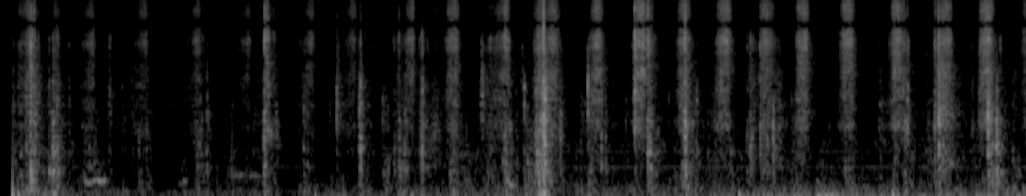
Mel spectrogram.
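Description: Paper banknotes rustling as they drop onto a rug and onto a cat lying among them: a run of faint, soft crackles, about two to three a second.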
